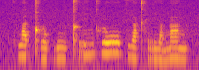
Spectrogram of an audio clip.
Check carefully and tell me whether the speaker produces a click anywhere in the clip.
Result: no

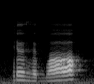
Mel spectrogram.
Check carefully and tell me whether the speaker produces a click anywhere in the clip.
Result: no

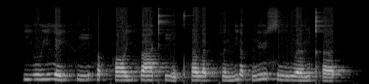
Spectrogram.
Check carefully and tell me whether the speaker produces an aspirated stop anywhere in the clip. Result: yes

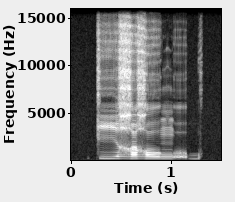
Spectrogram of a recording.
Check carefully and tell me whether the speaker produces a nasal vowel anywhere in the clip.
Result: no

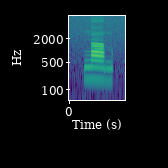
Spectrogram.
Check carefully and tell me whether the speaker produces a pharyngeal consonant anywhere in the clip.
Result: no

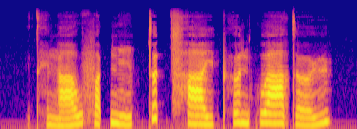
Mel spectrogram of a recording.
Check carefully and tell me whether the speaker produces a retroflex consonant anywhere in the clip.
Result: no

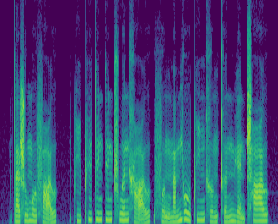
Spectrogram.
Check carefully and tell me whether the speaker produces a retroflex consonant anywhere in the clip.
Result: yes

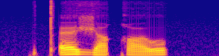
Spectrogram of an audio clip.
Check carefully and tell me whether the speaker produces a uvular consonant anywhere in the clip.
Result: yes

